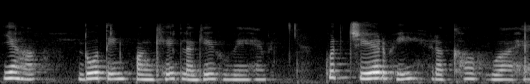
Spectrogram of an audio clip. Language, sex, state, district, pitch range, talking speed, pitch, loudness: Hindi, female, Bihar, West Champaran, 225-270 Hz, 145 wpm, 250 Hz, -18 LUFS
